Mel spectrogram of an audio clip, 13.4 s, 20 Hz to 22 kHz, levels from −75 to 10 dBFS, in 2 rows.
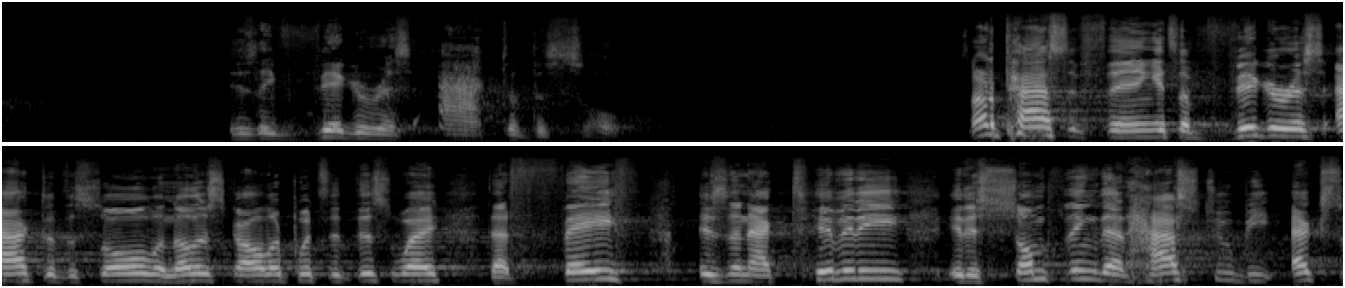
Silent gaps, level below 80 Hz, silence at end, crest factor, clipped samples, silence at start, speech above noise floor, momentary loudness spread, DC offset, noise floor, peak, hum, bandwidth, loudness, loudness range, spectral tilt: none; -72 dBFS; 0 s; 18 dB; under 0.1%; 1.15 s; 47 dB; 16 LU; under 0.1%; -73 dBFS; -8 dBFS; none; 16 kHz; -25 LUFS; 13 LU; -1 dB/octave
